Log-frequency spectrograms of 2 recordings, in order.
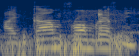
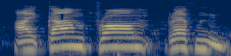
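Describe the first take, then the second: First: Said in the usual way. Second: Each word slow and clearly spaced, as for learners; slow model reading. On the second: Shown as a demonstration. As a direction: read it slowly like a teacher dictating. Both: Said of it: "And then the second sentence".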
